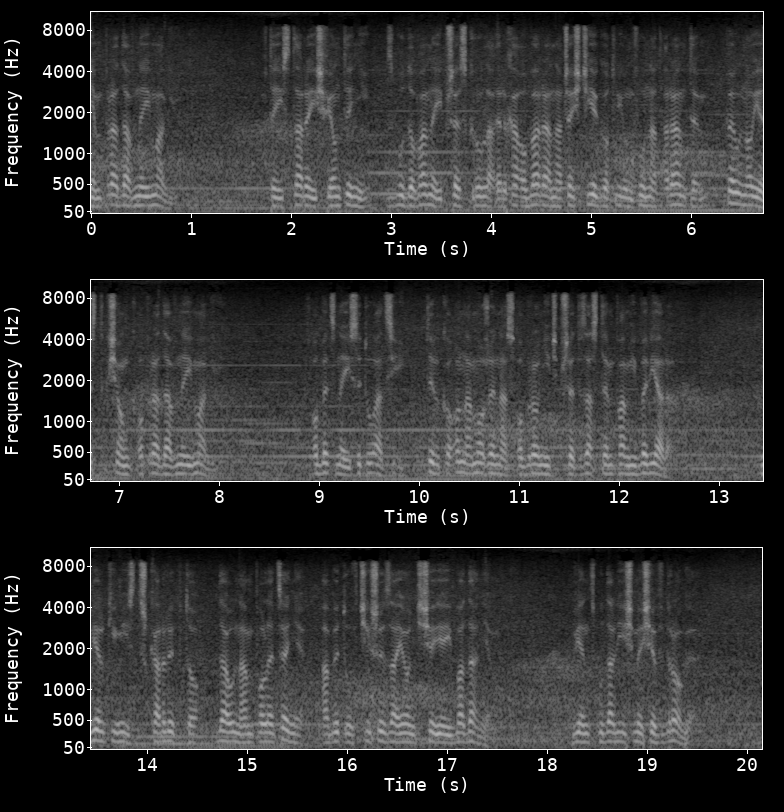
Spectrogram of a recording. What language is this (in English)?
Polish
